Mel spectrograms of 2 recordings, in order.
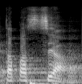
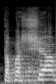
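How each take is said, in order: First: The middle consonant is an s sound. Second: The middle consonant is an sh sound. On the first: The speaker calls it right. "ये श नहीं है, ये स है" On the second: The speaker calls it wrong. "श बोल देते हैं"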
